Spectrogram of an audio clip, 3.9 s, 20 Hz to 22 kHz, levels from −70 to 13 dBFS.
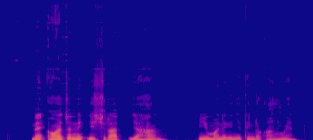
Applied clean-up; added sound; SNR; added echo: neural mask model DeepFilterNet 3.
